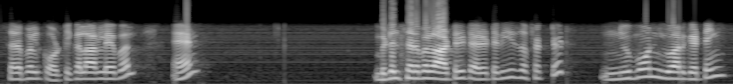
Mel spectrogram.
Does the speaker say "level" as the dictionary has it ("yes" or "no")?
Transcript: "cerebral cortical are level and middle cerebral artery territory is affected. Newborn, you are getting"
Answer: no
